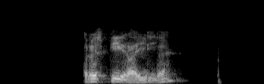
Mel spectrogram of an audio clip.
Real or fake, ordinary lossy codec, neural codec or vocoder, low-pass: fake; Opus, 24 kbps; codec, 16 kHz, 16 kbps, FunCodec, trained on LibriTTS, 50 frames a second; 5.4 kHz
